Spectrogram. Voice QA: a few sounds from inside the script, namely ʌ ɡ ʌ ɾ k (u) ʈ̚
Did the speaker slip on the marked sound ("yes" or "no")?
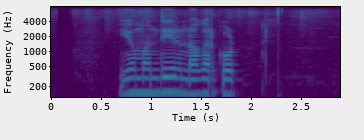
yes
